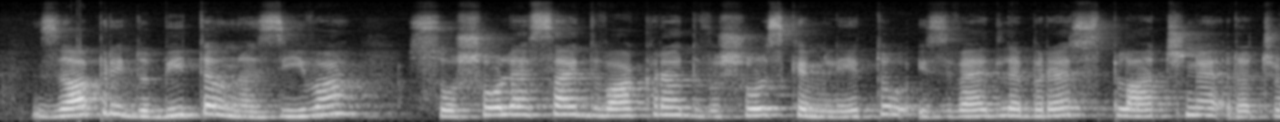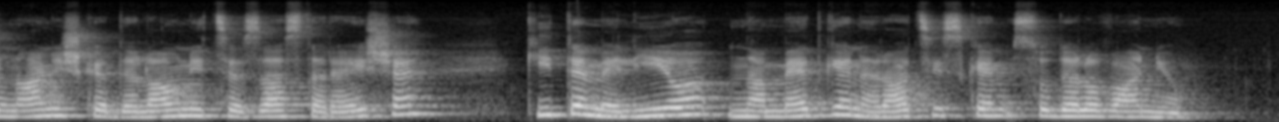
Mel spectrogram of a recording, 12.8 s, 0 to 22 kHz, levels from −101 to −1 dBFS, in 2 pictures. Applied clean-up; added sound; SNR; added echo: none; none; none; none.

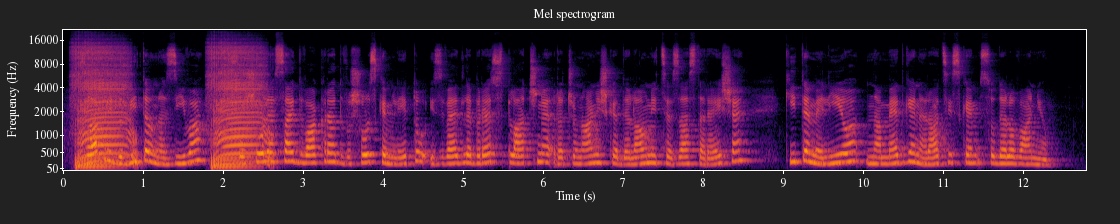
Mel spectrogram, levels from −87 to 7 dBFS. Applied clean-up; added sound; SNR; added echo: none; Drill; 0 dB; none.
